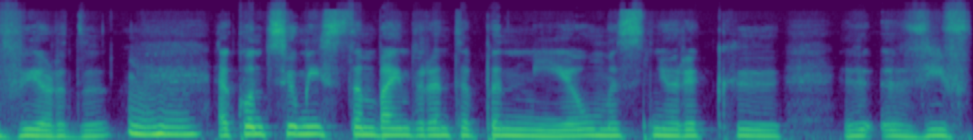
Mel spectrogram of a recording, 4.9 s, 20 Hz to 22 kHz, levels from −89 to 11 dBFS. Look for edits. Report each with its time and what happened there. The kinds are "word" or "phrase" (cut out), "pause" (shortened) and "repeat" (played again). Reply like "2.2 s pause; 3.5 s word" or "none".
none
